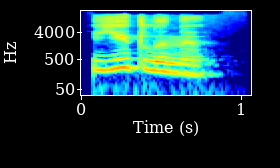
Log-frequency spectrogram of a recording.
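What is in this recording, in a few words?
"йитлыны" Komi, female; audio dict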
